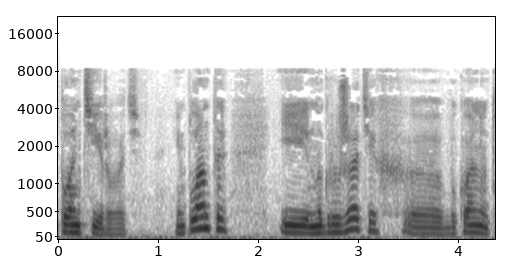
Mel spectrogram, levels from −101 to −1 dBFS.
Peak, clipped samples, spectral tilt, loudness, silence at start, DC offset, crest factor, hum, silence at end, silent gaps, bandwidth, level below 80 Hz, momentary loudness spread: -12 dBFS; under 0.1%; -7 dB/octave; -28 LUFS; 0 s; under 0.1%; 14 dB; none; 0 s; none; 8.6 kHz; -52 dBFS; 12 LU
